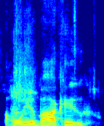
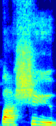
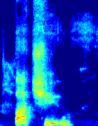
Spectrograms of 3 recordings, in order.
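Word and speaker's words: Hoia Baciu: Well, it's in American, it's Bashu, but in Romania, it's Bachu. So I went and looked it up before we got started, so I'd make sure I pronounced it properly.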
